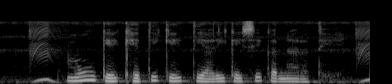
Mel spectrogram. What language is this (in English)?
Chhattisgarhi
